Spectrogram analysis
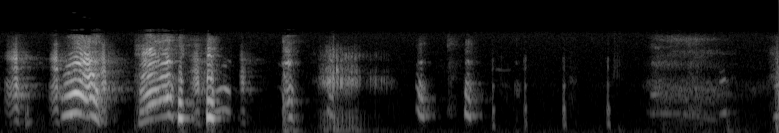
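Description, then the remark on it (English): A person makes a chicken-like vocal imitation: a few loud, warbling squawks, then a string of short, sparse clucking bursts that gradually trail off. “You sounded exactly like one of the chickens off Chicken Run then.”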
